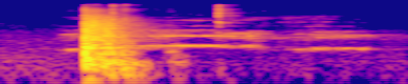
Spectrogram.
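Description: A rooster crowing once: a sharp start followed by a drawn-out, pitched call lasting about a second and a half.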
